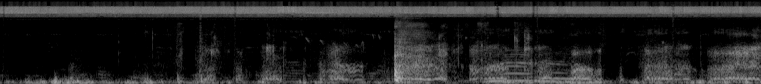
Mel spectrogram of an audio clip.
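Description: Small puppies growl and whimper during rough play, close and continuous, with a brief sharper yelp partway through and no talking.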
